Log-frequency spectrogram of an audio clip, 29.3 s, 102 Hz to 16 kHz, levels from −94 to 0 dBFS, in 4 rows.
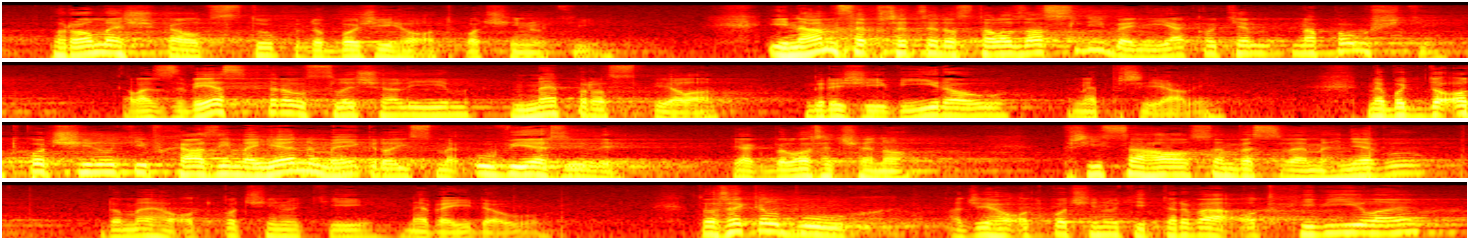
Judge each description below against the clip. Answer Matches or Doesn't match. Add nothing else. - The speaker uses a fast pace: Doesn't match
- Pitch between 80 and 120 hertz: Doesn't match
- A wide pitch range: Matches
